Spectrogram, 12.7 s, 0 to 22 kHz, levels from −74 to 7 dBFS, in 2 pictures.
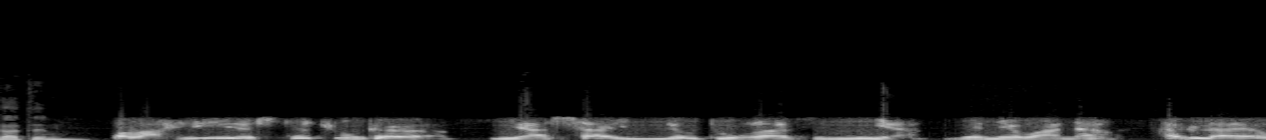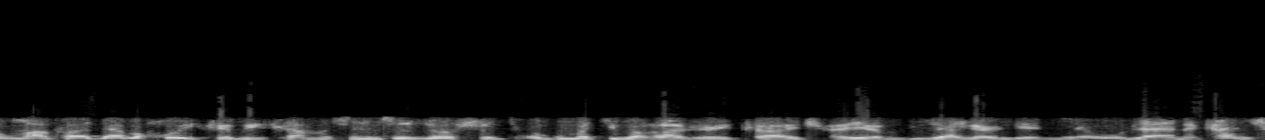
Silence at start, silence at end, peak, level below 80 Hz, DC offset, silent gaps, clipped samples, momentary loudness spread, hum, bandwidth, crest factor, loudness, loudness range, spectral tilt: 0 s; 0 s; -4 dBFS; -66 dBFS; under 0.1%; none; under 0.1%; 6 LU; none; 7 kHz; 14 dB; -18 LUFS; 1 LU; -7 dB/octave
